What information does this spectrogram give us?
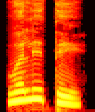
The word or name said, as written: ವೇಲ್ಲಿತ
